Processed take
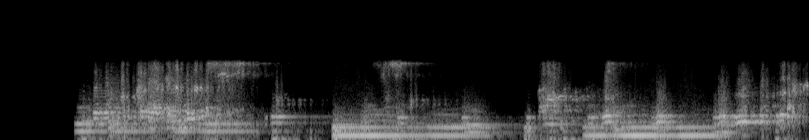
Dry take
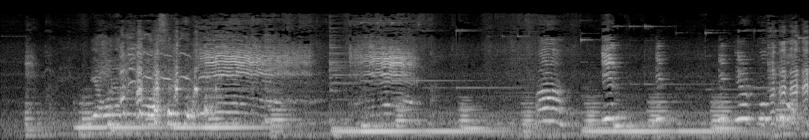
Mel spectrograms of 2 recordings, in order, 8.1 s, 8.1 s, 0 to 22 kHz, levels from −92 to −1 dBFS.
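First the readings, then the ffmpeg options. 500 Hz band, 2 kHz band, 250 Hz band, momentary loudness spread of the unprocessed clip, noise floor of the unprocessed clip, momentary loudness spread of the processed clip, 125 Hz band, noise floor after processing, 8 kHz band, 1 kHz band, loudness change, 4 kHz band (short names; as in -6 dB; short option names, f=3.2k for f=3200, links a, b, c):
-10.5 dB, -14.5 dB, -12.0 dB, 14 LU, -44 dBFS, 10 LU, -4.5 dB, under -85 dBFS, under -40 dB, -12.0 dB, -11.0 dB, -21.0 dB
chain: -filter_complex "[0:a]equalizer=f=91:w=3.5:g=5,acrossover=split=150|1600[a][b][c];[a]dynaudnorm=f=180:g=11:m=7dB[d];[d][b][c]amix=inputs=3:normalize=0,afftfilt=real='re*gte(hypot(re,im),0.316)':imag='im*gte(hypot(re,im),0.316)':win_size=1024:overlap=0.75,asplit=2[e][f];[f]adelay=112,lowpass=f=3.1k:p=1,volume=-12dB,asplit=2[g][h];[h]adelay=112,lowpass=f=3.1k:p=1,volume=0.48,asplit=2[i][j];[j]adelay=112,lowpass=f=3.1k:p=1,volume=0.48,asplit=2[k][l];[l]adelay=112,lowpass=f=3.1k:p=1,volume=0.48,asplit=2[m][n];[n]adelay=112,lowpass=f=3.1k:p=1,volume=0.48[o];[g][i][k][m][o]amix=inputs=5:normalize=0[p];[e][p]amix=inputs=2:normalize=0,aeval=exprs='val(0)*sin(2*PI*88*n/s)':c=same,asoftclip=type=tanh:threshold=-23.5dB,asplit=2[q][r];[r]adelay=47,volume=-8dB[s];[q][s]amix=inputs=2:normalize=0,aphaser=in_gain=1:out_gain=1:delay=4.7:decay=0.43:speed=0.3:type=triangular,asuperstop=centerf=1100:order=12:qfactor=6.9,volume=-3.5dB" -ar 48000 -c:a libopus -b:a 8k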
